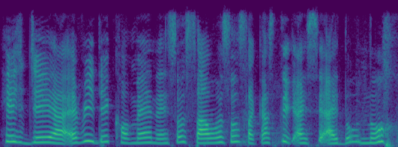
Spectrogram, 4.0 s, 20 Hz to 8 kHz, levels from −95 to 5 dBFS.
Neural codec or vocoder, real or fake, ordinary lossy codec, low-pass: none; real; Opus, 64 kbps; 7.2 kHz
